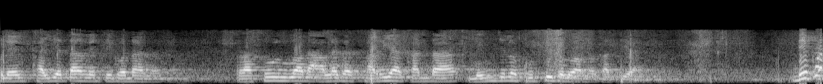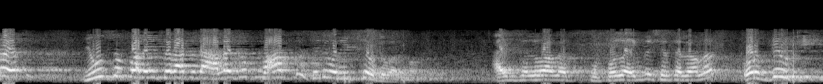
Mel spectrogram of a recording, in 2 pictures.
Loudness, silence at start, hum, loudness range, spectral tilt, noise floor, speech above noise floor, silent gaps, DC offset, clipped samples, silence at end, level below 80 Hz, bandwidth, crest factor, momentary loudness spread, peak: -9 LUFS; 0 s; none; 5 LU; -7 dB/octave; -31 dBFS; 22 dB; none; under 0.1%; 3%; 0 s; -44 dBFS; 5.4 kHz; 10 dB; 18 LU; 0 dBFS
